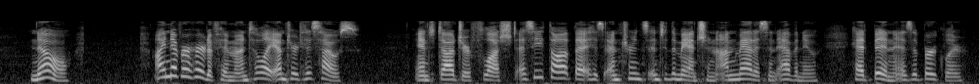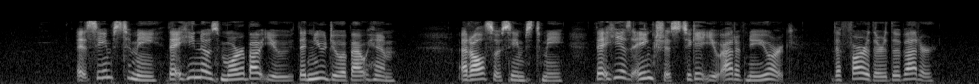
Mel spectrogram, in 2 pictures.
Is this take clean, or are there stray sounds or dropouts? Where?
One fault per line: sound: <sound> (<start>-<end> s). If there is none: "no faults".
no faults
